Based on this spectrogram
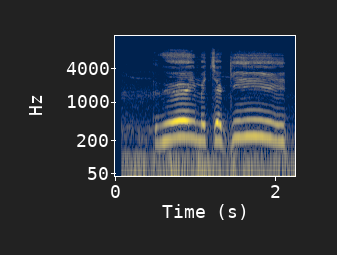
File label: Tagalog; games; ringtones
